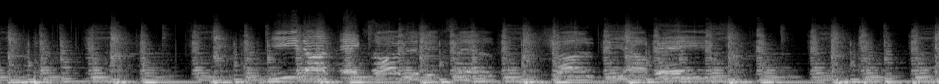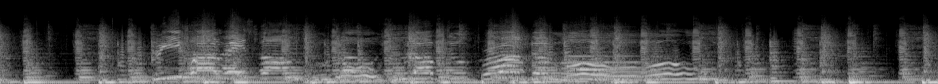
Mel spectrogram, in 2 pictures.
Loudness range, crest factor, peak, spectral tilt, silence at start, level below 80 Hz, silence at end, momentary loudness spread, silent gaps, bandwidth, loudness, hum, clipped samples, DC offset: 3 LU; 16 dB; -4 dBFS; -7 dB/octave; 0 s; -34 dBFS; 0 s; 7 LU; none; 9.2 kHz; -21 LUFS; none; under 0.1%; under 0.1%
